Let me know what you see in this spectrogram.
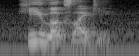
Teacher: that like and he is connected. So that H disappears. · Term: silent H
